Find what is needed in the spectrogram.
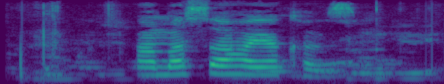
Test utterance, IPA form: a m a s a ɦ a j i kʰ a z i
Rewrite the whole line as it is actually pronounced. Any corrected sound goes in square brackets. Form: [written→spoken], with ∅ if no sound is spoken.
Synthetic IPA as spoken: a m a s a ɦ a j [i→a] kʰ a z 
